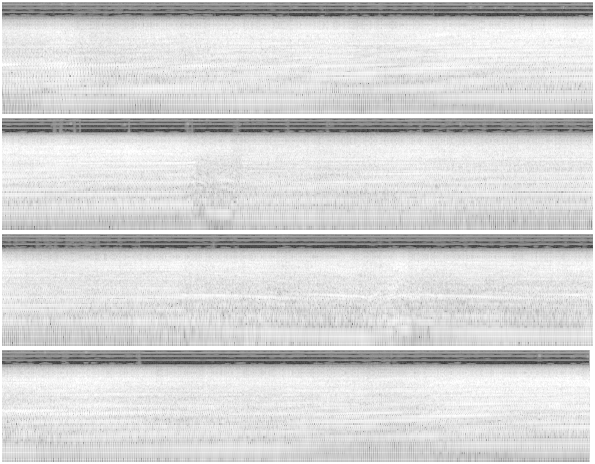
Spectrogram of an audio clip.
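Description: Engine of a VW-engined racing special heard on board under hard acceleration, its pitch climbing through the revs. It drops sharply at a gear change about ten seconds in, then falls and climbs again through a corner about two-thirds of the way through.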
